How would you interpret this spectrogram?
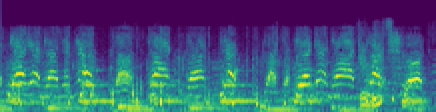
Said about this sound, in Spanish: Vamos a ver si el productor tiene ahí Pato Donald. Ay, qué lindo.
